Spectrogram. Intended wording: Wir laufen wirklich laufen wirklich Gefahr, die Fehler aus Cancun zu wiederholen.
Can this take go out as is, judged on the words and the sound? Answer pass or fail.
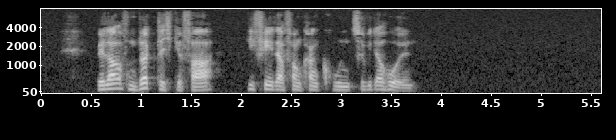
fail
